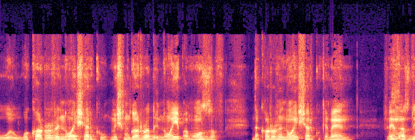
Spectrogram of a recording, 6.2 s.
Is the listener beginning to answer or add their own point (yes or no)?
yes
